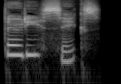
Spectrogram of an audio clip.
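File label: "36", English; minute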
